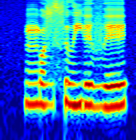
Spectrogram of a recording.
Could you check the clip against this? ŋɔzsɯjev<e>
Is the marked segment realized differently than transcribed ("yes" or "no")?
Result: no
